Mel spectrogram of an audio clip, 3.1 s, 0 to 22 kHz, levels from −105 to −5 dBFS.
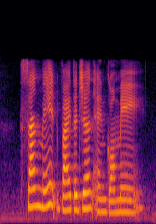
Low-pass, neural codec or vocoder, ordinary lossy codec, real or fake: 7.2 kHz; none; none; real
